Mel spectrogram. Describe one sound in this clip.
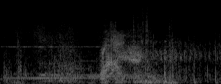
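Blows and impacts ring out in a fight.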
